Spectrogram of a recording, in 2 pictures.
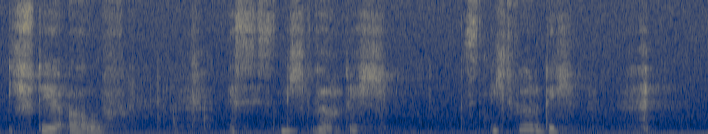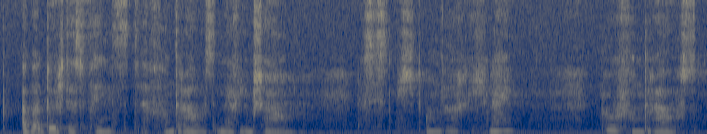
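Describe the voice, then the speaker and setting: Desperate old mom, hushed pleading whispers, radio play, slight hiss. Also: female voice, mid-range voice, slow, long pauses. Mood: whispered begging. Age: older. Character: aging mother desperate to see her dying husband.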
